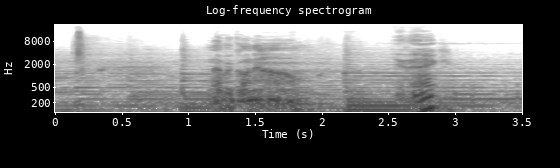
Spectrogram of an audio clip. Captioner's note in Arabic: لهجة اسكتلندية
